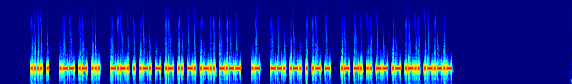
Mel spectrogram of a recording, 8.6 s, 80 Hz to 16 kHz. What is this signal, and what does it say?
Morse code, heard as a keyed tone, about 50 wpm, 700 Hz. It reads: HE WAS CERTAINLY A GREAT ANIMAL.
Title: Sentences from Top 1000 Words - Review Part 1 - 50wpm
